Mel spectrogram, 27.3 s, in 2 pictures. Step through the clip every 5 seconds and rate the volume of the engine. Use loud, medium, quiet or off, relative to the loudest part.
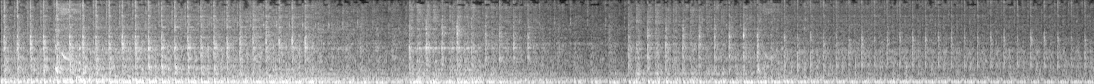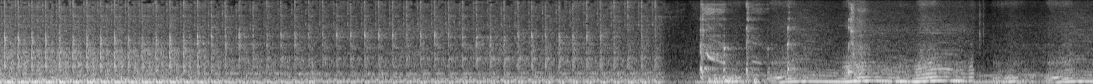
loud, medium, medium, quiet, quiet, quiet.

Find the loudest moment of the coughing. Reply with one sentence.
The loudest moment of the coughing is at 1 second.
